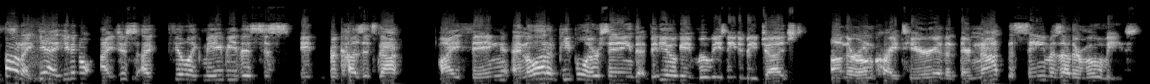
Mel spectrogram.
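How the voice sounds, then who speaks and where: A man's voice: high-pitched, a little fast, pushed and bright, rough recording. A man co-hosting a podcast in a casual, conversational review style. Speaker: podcast co-host. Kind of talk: casual movie review chat.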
